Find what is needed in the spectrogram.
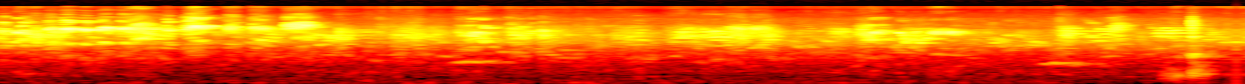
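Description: Zebra finch colony calling: many short, high chirps overlapping, busiest in the first second or so.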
